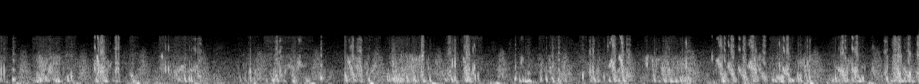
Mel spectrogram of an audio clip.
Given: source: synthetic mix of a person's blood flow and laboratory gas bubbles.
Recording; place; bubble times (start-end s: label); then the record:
Doppler ultrasound of blood flow; subclavian vein
0.00-0.21 s: bubbles
0.32-0.78 s: bubbles
0.92-1.22 s: bubbles
1.28-1.43 s: bubbles
1.58-2.12 s: bubbles
2.38-3.14 s: bubbles
3.17-3.27 s: bubbles
3.45-3.81 s: bubbles
3.84-4.35 s: bubbles
4.39-4.82 s: bubbles
5.12-5.34 s: bubbles
5.38-5.73 s: bubbles
5.79-6.36 s: bubbles
6.43-6.99 s: bubbles
7.10-8.19 s: bubbles
8.29-8.68 s: bubbles
8.71-8.76 s: bubbles
8.81-9.20 s: bubbles
From the record:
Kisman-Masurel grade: 343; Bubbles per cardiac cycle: rolling drumbeat, 9 or more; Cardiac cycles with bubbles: 100%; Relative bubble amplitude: loud (0.450 to 0.775); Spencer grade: 3 (all of the cardiac periods contain showers or single bubble signals, but not dominating or overriding the cardiac motion signals); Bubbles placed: anywhere in the cardiac cycle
